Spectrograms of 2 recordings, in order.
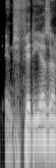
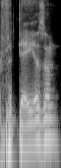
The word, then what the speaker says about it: fideism: have no interest in fideism or fideism, depending on how you pronounce it, of some sort of reclamation project of Aquinas and some Middle Ages, medieval understanding of faith and reason.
